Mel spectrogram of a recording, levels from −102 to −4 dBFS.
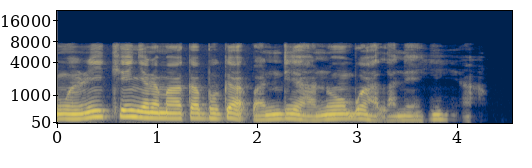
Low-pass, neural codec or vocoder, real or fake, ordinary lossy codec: none; none; real; none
